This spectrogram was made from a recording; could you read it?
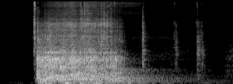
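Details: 1953 Ford Golden Jubilee tractor that has long sat unused, with a battery fitted and a rigged key switch: about a second of brisk starter cranking, but the engine never fires. Cranks but no start; cause unconfirmed.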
